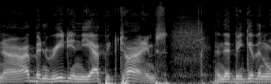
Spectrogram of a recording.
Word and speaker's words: Epoch Times: It's spelled EPOCH, the Epoch Times. Epoch Times? Yeah, Epoch, yeah, but Epic Times they call it. For some, I guess it's pronounced that way.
